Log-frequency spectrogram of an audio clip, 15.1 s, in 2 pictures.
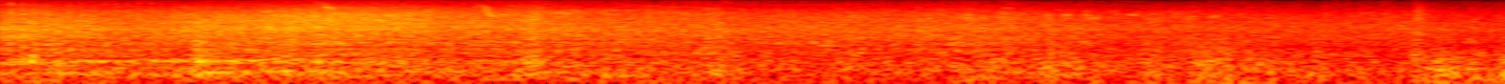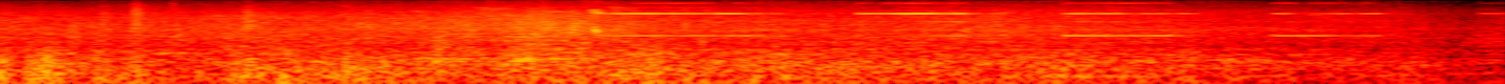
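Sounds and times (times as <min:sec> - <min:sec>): train rumbling: 0:00.0 - 0:15.0
high beeping tone: 0:10.5 - 0:15.0.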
